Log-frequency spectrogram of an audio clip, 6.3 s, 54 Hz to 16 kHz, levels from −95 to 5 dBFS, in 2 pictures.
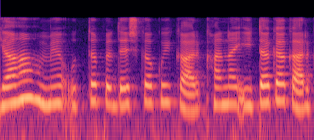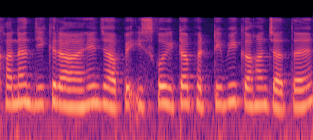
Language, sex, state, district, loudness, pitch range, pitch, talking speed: Hindi, female, Uttar Pradesh, Muzaffarnagar, -17 LUFS, 220-245 Hz, 230 Hz, 210 wpm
